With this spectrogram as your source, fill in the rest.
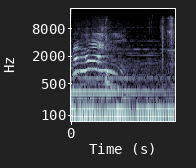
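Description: A fat cat mount in the video game Final Fantasy XIV gives a single drawn-out meow with wavering pitch, loud and close, over a steady background game hum and music.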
